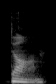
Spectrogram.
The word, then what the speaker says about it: DOM: reduced to the acronym of Doom which is pronounced Dom so if you like the Dom is a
